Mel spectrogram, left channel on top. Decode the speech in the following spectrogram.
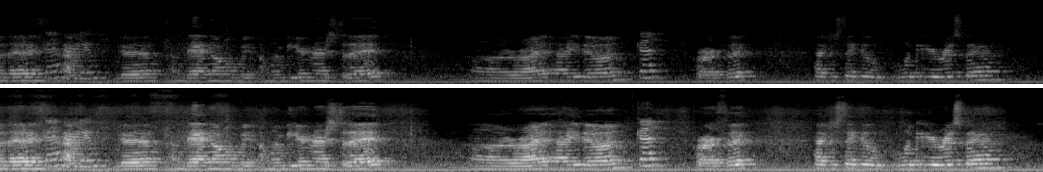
Good, how are you? Good. I'm Daniel. I'm gonna be your nurse today. Alright, how you doing? Good. Perfect. Can I just take a look at your wristband?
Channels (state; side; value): quieter; left; 17.2 dB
